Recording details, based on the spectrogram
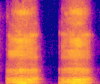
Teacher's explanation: Es un sonido que debe de provenir de la úvula o también de la gútura. Se puede hacer en esas dos zonas y es un sonido como cuando hacemos gárgaras. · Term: R uvular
